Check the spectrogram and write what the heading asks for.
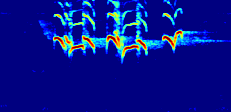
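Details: Repeated shama song for training a quiet caged bird to sing daily: three quick bursts of loud whistled notes that dip and rise, with short gaps between.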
